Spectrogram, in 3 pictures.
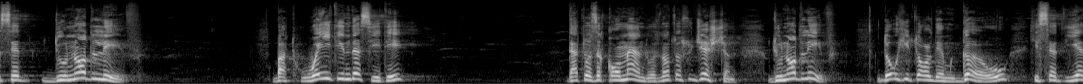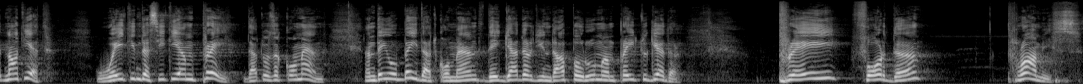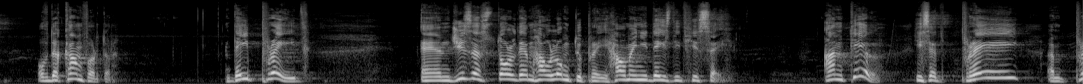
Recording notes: a religious sermon and prayer to an audience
